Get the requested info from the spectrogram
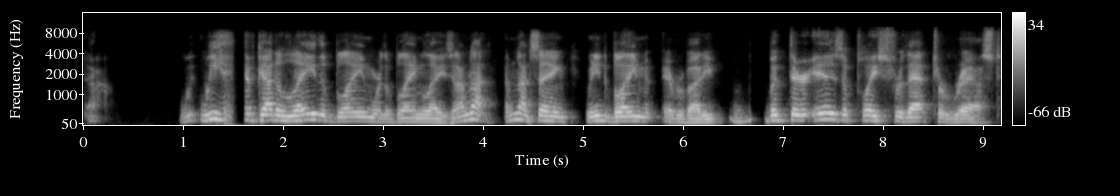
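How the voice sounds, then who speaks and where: Speaking at a moderate pace, a man uses an ordinary speaking voice with a fairly high pitch. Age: 60s. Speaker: congressional candidate. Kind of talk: interview.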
